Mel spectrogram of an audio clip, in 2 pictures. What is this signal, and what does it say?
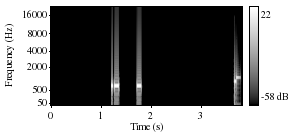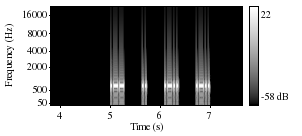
Morse code, heard as a keyed tone, about 40 wpm, spaced as for 19 wpm, 690 Hz. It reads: AT WILL
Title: 4x Character Spacing - Top 100 Words - 40wpm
